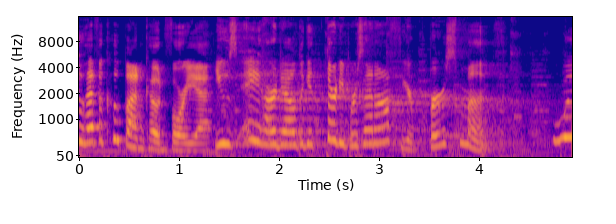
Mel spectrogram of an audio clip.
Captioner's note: echoing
